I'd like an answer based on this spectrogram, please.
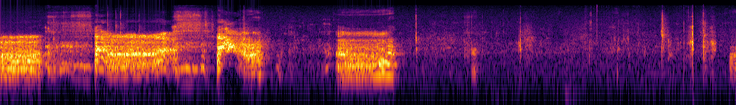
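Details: Chihuahuapin, a Chihuahua-Miniature Pinscher mix, growling possessively over his treats: several long rumbling growls in the first five seconds, then quiet with faint clicks and small knocks.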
